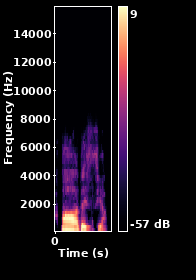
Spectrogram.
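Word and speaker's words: ᾍδης: 이오타는 거야 옆 첨자 이오타는 어때요 발음을 안 해 줘요 이거 뭐예요 그냥 하야 하 하데스 하데스 어디서 많이 들어갔죠 하이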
